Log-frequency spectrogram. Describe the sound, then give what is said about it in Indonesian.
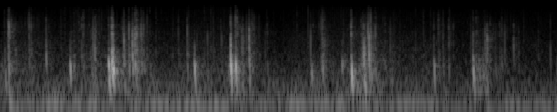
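Steady footsteps of two friends walking to a university campus at an even pace, around four or five distinct steps landing with a firm, slightly crunchy tread, clear, with no one talking. “coba dengarkan apa yang dikatakan oleh Chris dan Ron, temannya, sementara mereka berjalan ke kampus universitas”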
